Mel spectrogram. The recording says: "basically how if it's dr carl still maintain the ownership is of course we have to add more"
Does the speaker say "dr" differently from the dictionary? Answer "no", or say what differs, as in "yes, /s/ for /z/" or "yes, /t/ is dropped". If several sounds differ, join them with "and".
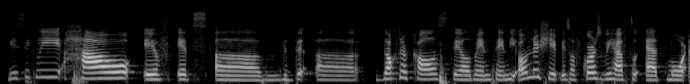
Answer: no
